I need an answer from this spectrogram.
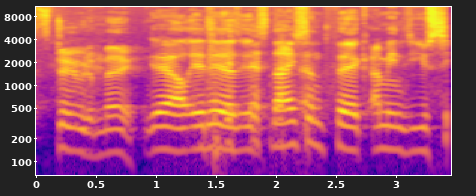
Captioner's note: laugh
